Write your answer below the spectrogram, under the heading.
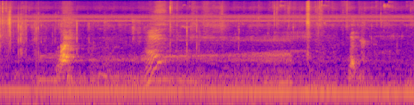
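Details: Playing puppies from Cheondol's litter, a bigger pup among them being Heukhyang's daughter; a few short yelping barks, the loudest near the start, then a couple of fainter ones over a constant low droning hum.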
